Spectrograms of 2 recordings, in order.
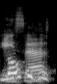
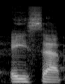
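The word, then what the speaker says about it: A$AP: Should I be saying ASAP? Say ASAP Rocky, but okay.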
